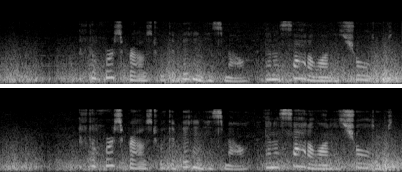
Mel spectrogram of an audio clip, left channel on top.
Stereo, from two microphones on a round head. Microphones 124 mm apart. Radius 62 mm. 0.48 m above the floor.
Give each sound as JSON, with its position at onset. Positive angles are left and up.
{"t": 0.8, "sound": "a woman speaking", "side_deg": -55}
